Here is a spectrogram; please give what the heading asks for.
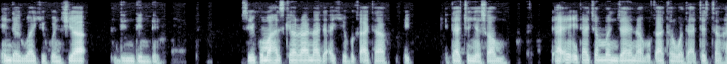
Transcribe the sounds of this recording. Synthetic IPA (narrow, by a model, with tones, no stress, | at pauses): ʔɪ̰˦nda˨ɽʊ˦waː˦kʲeː˨kʷɐ˨nt͡ʃɪ˦jaː˦ | dɪ˦ndɪ˨ndɪ˦ŋ | seː˦kʷʊ˦ma˦ɦa˦skʲɛ˦rɽaː˦naː˦da̰˨ʔa̰˦kʲeː˨bʊ˨kʼa̰ː˦taː˨˦ | ʔɪ˦taː˨t͡ʃɛ˦ɲjaː˨saː˦muː˨ | jaː˨ʔɐ̰˦ŋʔɪ̰˦taː˨t͡ʃɛ˦mːɐ˦˨nd͡ʒaː˦jɐ˦naː˨bʊ̰˨kʼaː˦tɐ˨rwɐ˨da̰˨ʔa̰˨tɐ˦st͡ʃːɐ˦ŋɦ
